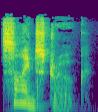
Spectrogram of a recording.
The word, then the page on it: sidestroke: British English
